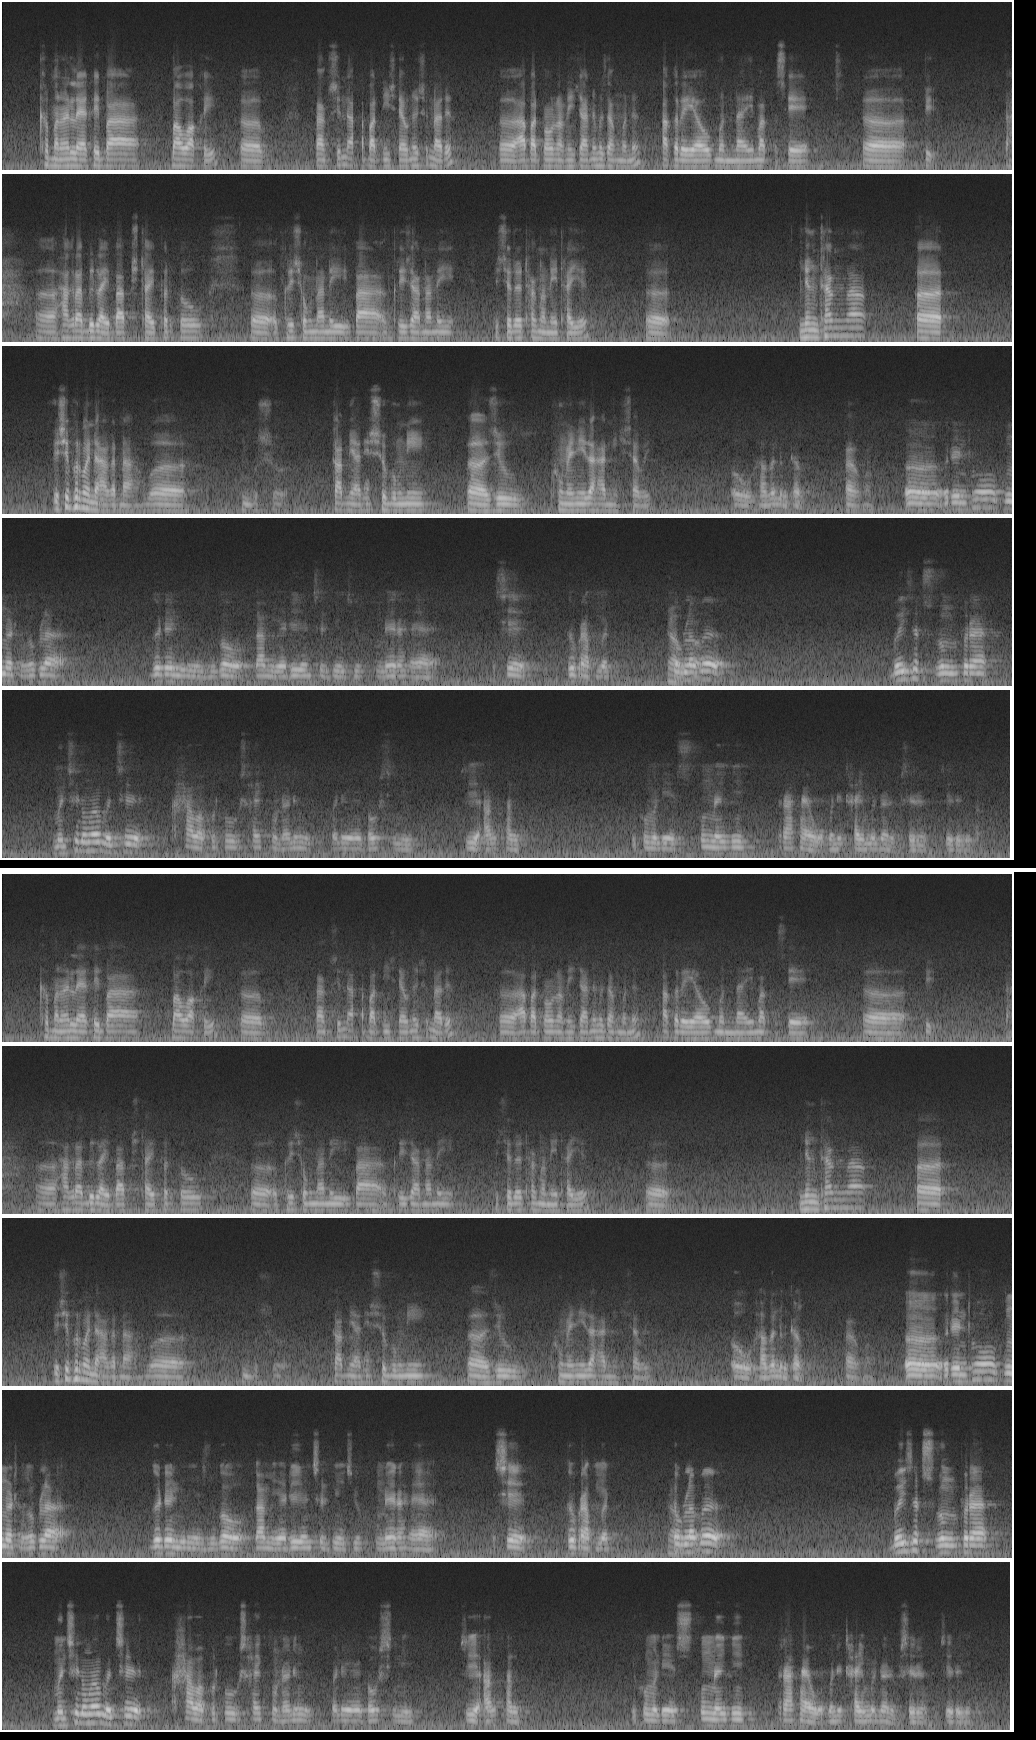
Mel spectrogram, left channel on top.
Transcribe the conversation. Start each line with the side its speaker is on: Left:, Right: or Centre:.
Left: खोमानानै लायाखै बा बावाखै ओ बांसिन आबादनि सायावनो सोनारो ओ आबाद मावनानै जानो मोजां मोनो हाग्रायाव मोननाय माखासे ओ बि ओ हाग्रा बिलाइ बा फिथाइफोरखौ ओ ओंख्रि संनानै बा ओंख्रि जानानै बिसोरो थांनानै थायो ओ नोंथांङा ओ एसे फोरमायनो हागोन ना ओ <unintelligible> गामियारि सुबुंनि ओ जिउ खुंनायनि राहानि हिसाबै
Right: औ हागोन नोंथां
Left: औ औ
Right: ओ ओरैनोथ बुंनो थाङोब्ला गोदोनि जुगाव गामियारि ओनसोलनि जिउ खुंनाय राहाया एसे गोब्राबमोन थेवब्लाबो
Left: औ औ
Right: बैसोर सुबुंफोरा मोनसे नङा मोनसे हाबाफोरखौ सायखनानै माने गावसोनि जि आंखाल बेखौ माने सुफुंनायनि राहायाव माने थायोमोन आरो बिसोरो जेरै
Left: औ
